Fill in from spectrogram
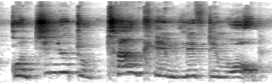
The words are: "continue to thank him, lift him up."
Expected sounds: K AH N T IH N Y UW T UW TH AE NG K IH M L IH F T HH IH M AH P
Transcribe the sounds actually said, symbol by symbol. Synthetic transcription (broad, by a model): K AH N T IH N Y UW T UW T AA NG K IH M L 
